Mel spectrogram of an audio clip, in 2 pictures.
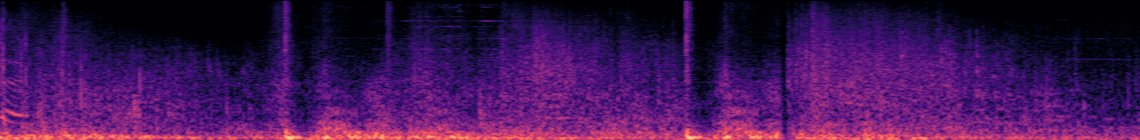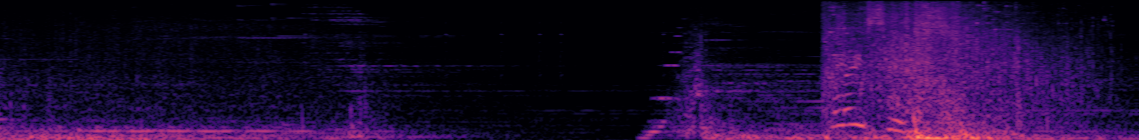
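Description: Confringo fire spell explosions in the Hogwarts Legacy video game: a run of loud, sharp blasts and booming impacts with rumbling tails, fading to near silence before another burst of crashing noise.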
